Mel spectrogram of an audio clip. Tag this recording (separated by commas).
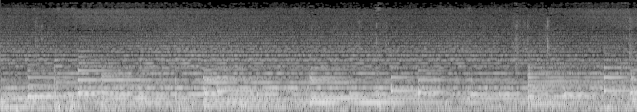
Music, New-age music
